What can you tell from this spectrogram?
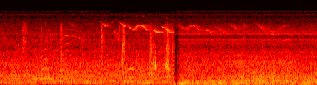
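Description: Small birds chirping: quick high chirps and a run of short wavering, rising-and-falling notes over a steady low background noise. The sound breaks off for an instant about halfway through, where the recording cuts.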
